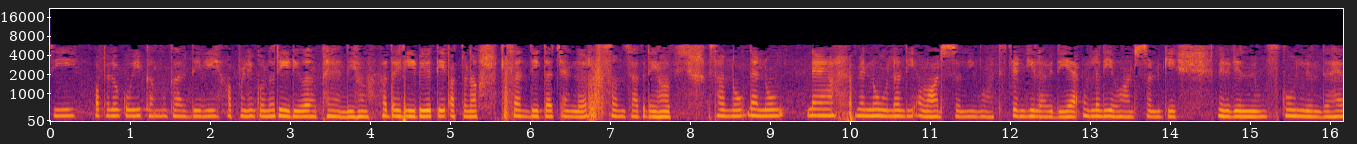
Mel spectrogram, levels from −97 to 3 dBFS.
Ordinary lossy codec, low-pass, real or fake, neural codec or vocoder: MP3, 24 kbps; 7.2 kHz; fake; codec, 24 kHz, 0.9 kbps, WavTokenizer, medium speech release version 2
